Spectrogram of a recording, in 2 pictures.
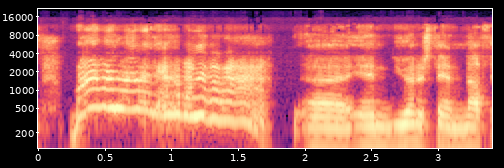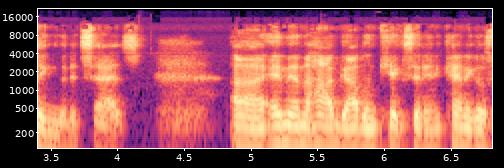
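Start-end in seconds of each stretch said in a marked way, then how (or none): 0.0-2.0 very high, laughing gibberish babble; creature babble. Acted. Little creature babbling up at Sophia, high laughing gibberish. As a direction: babble like a giddy little beast. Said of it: "and just goes".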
